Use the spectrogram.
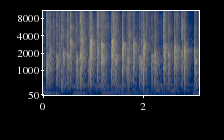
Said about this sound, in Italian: Quindi un applauso al caffè del pollaio.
